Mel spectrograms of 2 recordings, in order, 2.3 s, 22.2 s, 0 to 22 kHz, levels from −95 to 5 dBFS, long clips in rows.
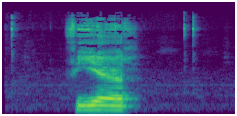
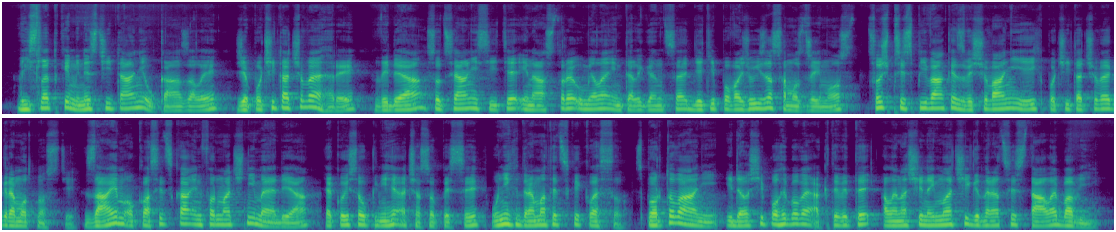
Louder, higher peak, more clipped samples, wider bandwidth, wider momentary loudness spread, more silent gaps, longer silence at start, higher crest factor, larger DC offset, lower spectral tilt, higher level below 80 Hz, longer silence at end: first, -15 LUFS vs -21 LUFS; about the same, -2 dBFS vs -2 dBFS; neither; second, 15 kHz vs over 20 kHz; first, 19 LU vs 7 LU; neither; first, 0.65 s vs 0.15 s; about the same, 18 dB vs 20 dB; neither; second, -3 dB/octave vs -6 dB/octave; about the same, -62 dBFS vs -58 dBFS; first, 0.4 s vs 0.15 s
